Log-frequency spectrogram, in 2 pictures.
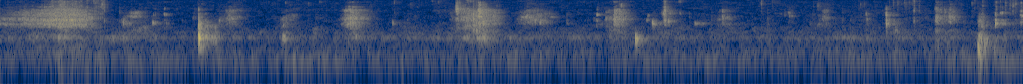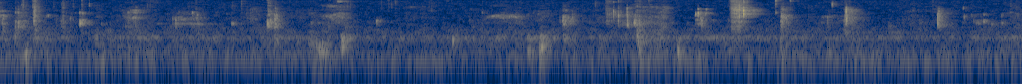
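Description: A person chewing and biting into a cheesesteak sub sandwich, close to the microphone, with scattered small clicks and mouth smacks.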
